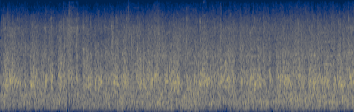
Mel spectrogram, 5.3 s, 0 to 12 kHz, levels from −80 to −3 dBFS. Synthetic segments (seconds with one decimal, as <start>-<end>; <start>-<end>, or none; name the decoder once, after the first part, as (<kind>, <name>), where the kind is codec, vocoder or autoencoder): none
